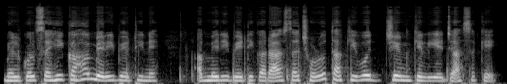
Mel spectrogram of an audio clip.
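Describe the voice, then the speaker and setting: Woman playing stern mother-in-law, middle-aged, dark mellow tone, bossy, scolding, cartoon drama, faint music. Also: on the low side, fairly even intonation, moderate pace, lightly acted. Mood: approving, firm. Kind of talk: Hindi cartoon family drama dialogue.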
